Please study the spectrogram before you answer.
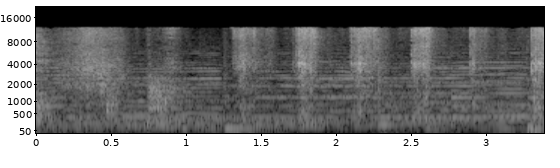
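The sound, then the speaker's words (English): A knife thinly slices six garlic cloves, giving a run of many crisp, quiet cuts at an uneven pace over a steady background. “And then I'm gonna top these tomatoes with the 6 garlic cloves that I'm gonna thinly slice.”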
